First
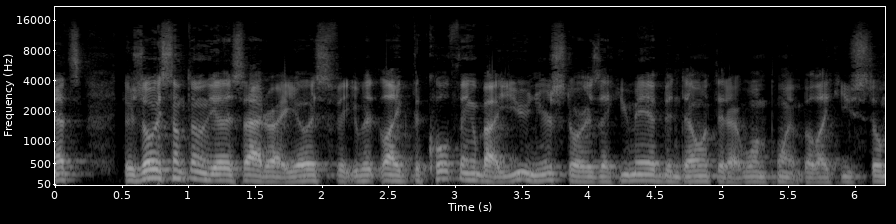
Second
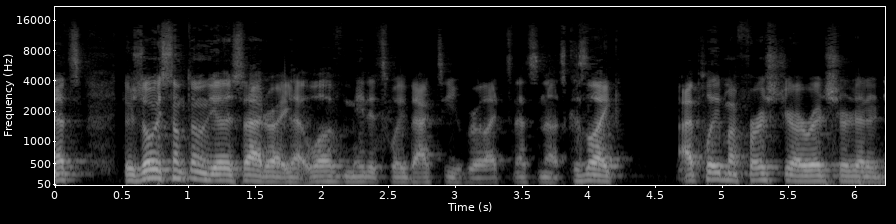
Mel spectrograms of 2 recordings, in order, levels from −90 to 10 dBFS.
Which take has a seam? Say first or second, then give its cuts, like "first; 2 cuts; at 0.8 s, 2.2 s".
second; 2 cuts; at 1.7 s, 4.7 s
